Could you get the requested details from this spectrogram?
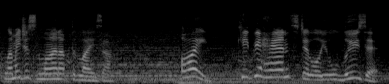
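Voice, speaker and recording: A woman's voice: high-pitched, sing-song, a little fast, over music. A woman playing a brash, cagey young tech tinkerer in a video game, with a sarcastic, cheeky, slangy delivery. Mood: brisk, bossy.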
